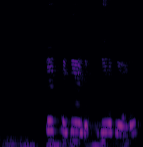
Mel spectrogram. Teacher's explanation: जो क वर्ग होता है वो सारा ही कंठ से बोला जाता है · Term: कंठ धवनी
